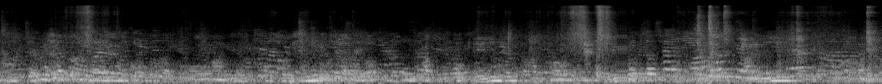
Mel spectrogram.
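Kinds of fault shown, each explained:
Bluetooth stutter: late wireless packets made the receiver replay its last slice; three brief stutters, up to 70 ms, appear as repeated identical waveform blocks.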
